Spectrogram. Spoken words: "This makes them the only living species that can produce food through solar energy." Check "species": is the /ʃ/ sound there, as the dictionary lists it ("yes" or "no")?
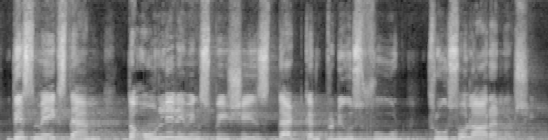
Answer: yes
